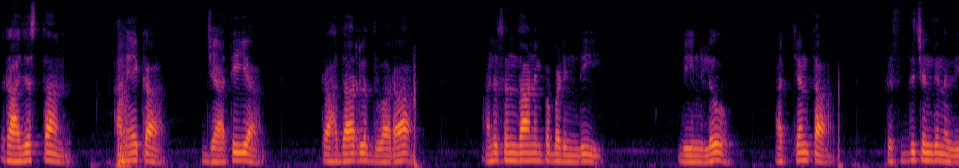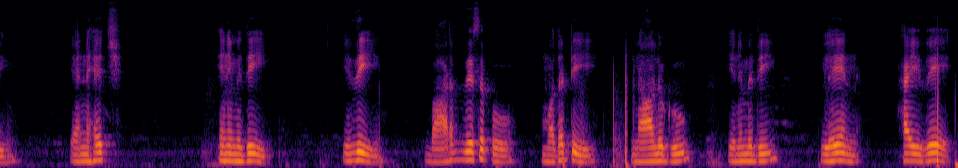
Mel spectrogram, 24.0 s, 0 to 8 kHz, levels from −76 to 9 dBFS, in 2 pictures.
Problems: background sounds at intervals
